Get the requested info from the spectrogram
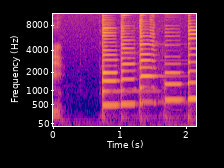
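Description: Steel-string acoustic guitar: single picked notes climbing a scale in D Dorian, each a little higher than the last, at about three a second, starting just under a second in.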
